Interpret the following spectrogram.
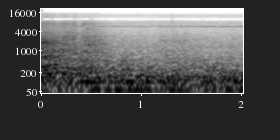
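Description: Steady low mechanical rumble of background noise.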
